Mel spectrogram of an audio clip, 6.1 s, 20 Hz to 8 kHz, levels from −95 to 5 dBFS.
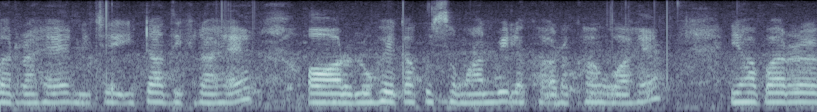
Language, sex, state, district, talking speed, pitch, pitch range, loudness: Hindi, female, Chandigarh, Chandigarh, 195 wpm, 200 Hz, 195-210 Hz, -19 LUFS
